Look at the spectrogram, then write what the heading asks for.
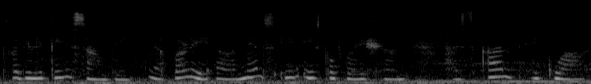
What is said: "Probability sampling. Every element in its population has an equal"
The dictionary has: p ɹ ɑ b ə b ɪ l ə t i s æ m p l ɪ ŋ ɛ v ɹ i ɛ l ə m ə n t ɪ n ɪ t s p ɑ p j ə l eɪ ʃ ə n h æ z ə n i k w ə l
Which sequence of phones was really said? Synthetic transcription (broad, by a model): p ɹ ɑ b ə l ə t i s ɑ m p ɪ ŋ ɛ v ɹ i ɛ l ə m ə n t ɪ n ɪ t s p ɑ p j ə l eɪ ʃ ə n h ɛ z ə n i k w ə l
